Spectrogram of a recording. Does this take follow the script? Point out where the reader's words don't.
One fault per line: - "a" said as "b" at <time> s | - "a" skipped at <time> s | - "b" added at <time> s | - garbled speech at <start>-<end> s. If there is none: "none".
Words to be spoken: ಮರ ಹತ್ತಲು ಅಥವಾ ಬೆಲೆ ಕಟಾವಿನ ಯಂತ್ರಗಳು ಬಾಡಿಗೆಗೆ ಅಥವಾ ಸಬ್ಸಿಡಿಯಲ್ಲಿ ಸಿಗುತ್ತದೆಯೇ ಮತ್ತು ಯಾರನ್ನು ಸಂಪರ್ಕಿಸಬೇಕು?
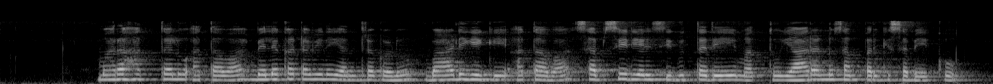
none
